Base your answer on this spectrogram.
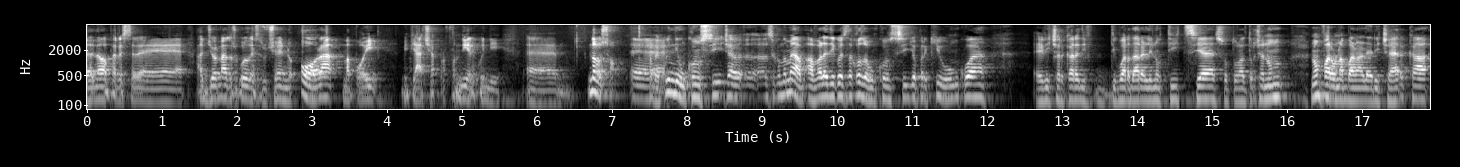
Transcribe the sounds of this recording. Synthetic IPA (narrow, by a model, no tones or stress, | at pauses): nɔpeɾɛsːeɾea̰d͡ʒːornaːt̪osukwelokest̪asut͡ʃːed̪ɛnd̪ooːɾamapːɔj | mipja̰ːt͡ʃeapːɾofond̪iːɾekwind̪i | nõnlosɔabɛkwind̪iuŋkonsit͡ʃoɛsekond̪omeaavːaːled̪ikwest̪akɔːzauŋkonsiʎːoperk̟ʰiuŋkwe | ɛrit͡ʃerkaːɾed̪id̪iɡward̪aːɾelenot̪it̪sːjesot̪ːounalt̪ɾot͡ʃoɛnonnoɱfaːɾeunabanaːleɾit͡ʃɛrka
